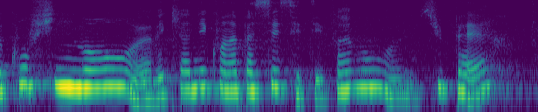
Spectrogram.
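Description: A woman's high-pitched voice at a moderate pace, with ordinary pitch variation and audible room echo. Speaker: audience member. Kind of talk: audience question. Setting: stage with audience.

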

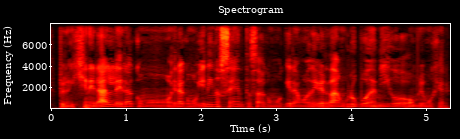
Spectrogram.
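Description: With a Chilean accent, a man with a fairly high pitch talks at a very fast pace. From Chile, Valparaíso region. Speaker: podcaster. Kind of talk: casual storytelling monologue.

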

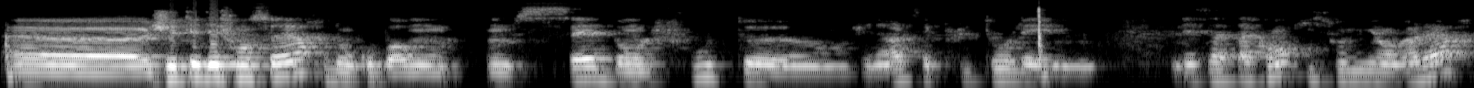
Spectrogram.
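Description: A man talks at a very slow pace with medium pitch and ordinary pitch variation. His loudness swings widely. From Paris region and Rennes area, Brittany. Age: 40s. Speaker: sports teacher and CrossFit athlete. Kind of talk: casual interview. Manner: halting, many fillers.

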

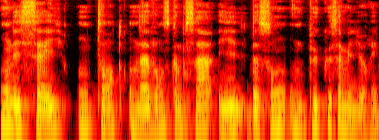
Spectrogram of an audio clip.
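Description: A woman speaks fairly quickly in a very deep, low voice with a dark, mellow tone. The recording is very clean, with a silent background. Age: 40s. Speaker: podcaster and civil servant. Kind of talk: interview monologue. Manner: halting with frequent hesitations.

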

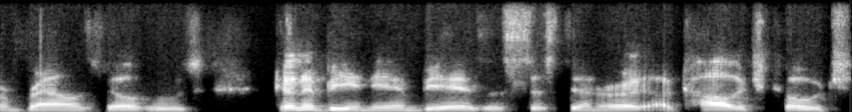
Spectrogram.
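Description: A man speaks with a normal speaking voice and an American accent. His pitch is fairly low and his pace moderate. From Nebraska. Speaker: basketball coach. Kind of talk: interview.

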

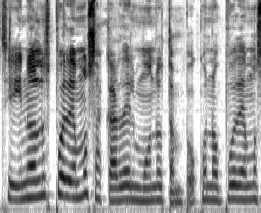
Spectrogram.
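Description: Her intonation fairly even, a woman uses an ordinary speaking voice at a medium pitch. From Mexico, rural Tamaulipas. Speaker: podcast co-host. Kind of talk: casual chat.

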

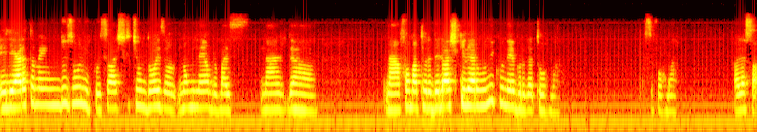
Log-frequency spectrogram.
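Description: Fairly high in pitch with a dark, mellow tone, a woman speaks at a moderate pace with fairly even intonation, big swings in loudness and long, frequent pauses. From Brazil, Rio de Janeiro state (Macaé). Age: 30s. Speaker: schoolteacher. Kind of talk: casual interview.

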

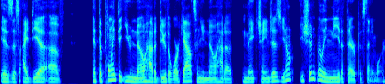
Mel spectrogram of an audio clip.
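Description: In an American accent, a man with a plain, everyday voice speaks at a fairly quick pace and medium pitch with ordinary pitch variation, in a dry, close sound with no echo and a quiet background. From Utah, US. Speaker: mental fitness coach. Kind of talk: casual interview.

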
